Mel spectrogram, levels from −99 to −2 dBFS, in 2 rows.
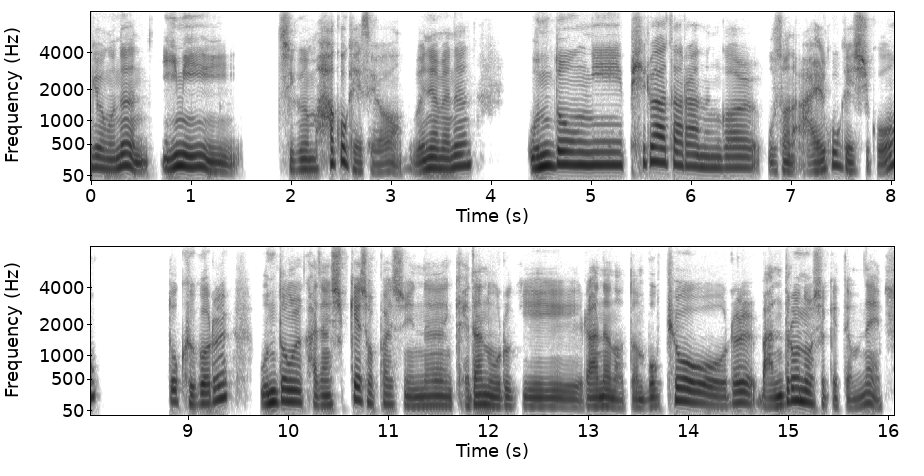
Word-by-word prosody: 경우는 150 +9 +1
이미 140 - +3 0.4
지금 130 +1 -4
하고 200 - +1
계세요. 105 - -8
왜냐하면은 140 - +1 0.6
'운동이 185 +3 +4
필요하다.'라는 175 -9 +1
걸 145 0 -3
우선 105 0 -5
알고 120 - -4
계시고 135 - -3 0.7
또 160 - -1
그거를 140 - 0 0.3
운동을 155 +4 +4
가장 120 -4 -3
쉽게 185 +8 0
접할 130 -3 -5
수 120 - -8
있는 115 +1 -1
계단 125 +4 0
오르기라는 105 -2 -1
어떤 90 +1 -6
목표를 140 - +1
만들어 115 +11 +2
놓으셨기 130 -9 0
때문에 100 +4 -6
130 Hz, 270 characters per minute, -24 LUFS, 110-165 Hz, 0.7 s, 운동이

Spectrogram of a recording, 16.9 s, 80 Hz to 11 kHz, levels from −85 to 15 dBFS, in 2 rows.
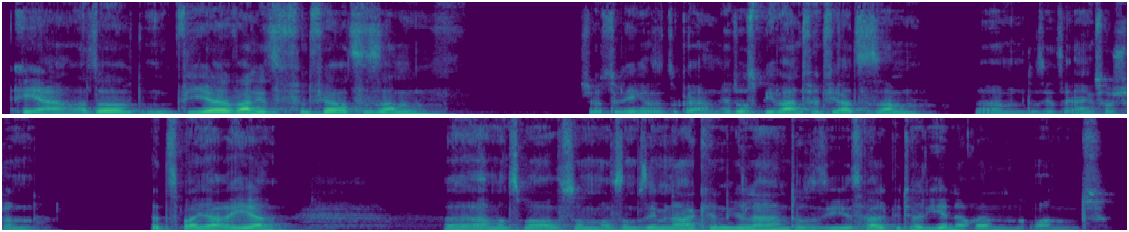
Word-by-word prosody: Ja, 75 +2 0
also, 95 +1 +4
w 95 -3 -7
wir 90 -1 +8
waren 90 +2 +9
jetzt 105 0 0
5 115 0 -4
Jahre 95 -2 +7
zusammen. 100 - 0 1.0
Schon - - -8
so - - -9
länger 80 0 -4
schon - - -9
sogar. 65 - -5
Ah, - - -8
ne, 75 +6 -9
doch, 100 0 -2
wir 90 -3 -1
waren 85 +1 +3
5 85 - -6
Jahre 65 - +2
zusammen, 75 - -3 0.4
ähm. 75 +1 -9
Das 90 -3 -12
ist 80 0 -11
jetzt - - -11
eigentlich 80 +4 -7
so 80 - -9
schon 75 -1 -8 1.0
2 80 +1 +1
Jahre 75 -2 +2
her. 140 - +1 1.2
Ähm, - - -4 0.2
haben 80 +1 -2
uns 80 0 -3
mal 85 -3 -2
auf 75 +1 -4
so 85 - -2
'nem 75 -2 -3
auf - - -6
so - - -2
'nem 80 - -3
Seminar 80 +7 0
kennengelernt. 105 -2 0
Also, 80 -4 -5
sie 80 +1 -6
ist 75 - -5
Halbitalienerin 95 +1 -2
und 70 -4 -12
85 Hz, 175 wpm, -28 LUFS, 75-95 Hz, 1.2 s, waren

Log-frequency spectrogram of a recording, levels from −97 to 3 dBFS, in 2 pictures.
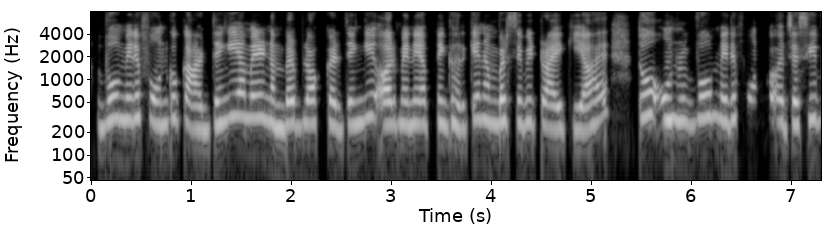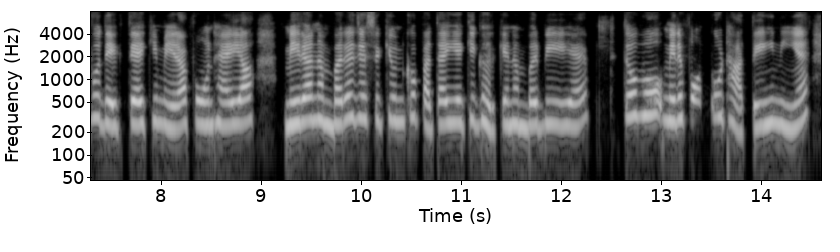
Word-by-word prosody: वो 290 +2 +2
मेरे 295 0 +2
फ़ोन 280 -5 -2
को 300 +3 -4
काट 225 -1 +3
देंगे 265 +4 +1
या 335 0 +5
मेरे 315 0 +6
नंबर 260 -3 +2
ब्लॉक 265 +1 -1
कर 250 -3 +1
देंगे। 260 +7 -1
और 255 -4 +4
मैंने 255 0 +3
अपने 260 +1 0
घर 245 -3 -4
के 300 - +2
नंबर 275 -2 +1
से 270 -1 -3
भी 275 - -1
ट्राई 235 -4 +2
किया 220 0 +1
है। 310 - -2 0.3
तो 315 +2 +2 0.2
उन 290 -1 -1
वो 310 +1 +1
मेरे 285 0 +2
फ़ोन 285 -2 -10 0.2
को 275 - 0
जैसे 255 +3 -1
ही 300 - -1
वो 315 - -2
देखते 250 -1 +2
हैं 255 0 +6
कि 280 - -6
मेरा 245 -1 +2
फ़ोन 255 -1 -2
है 250 0 +3
या 270 +2 +3 0.3
मेरा 265 +3 +5
नंबर 260 -2 0
है 310 - +2
जैसे 300 -1 -2
कि 290 +2 -7
उनको 290 +3 -5
पता 255 -3 -2
ही 265 +1 +2
है 270 - +2
कि 290 +3 -3
घर 245 -4 -3
के 260 - -1
नंबर 250 -1 -1
भी 260 0 -1
है। 250 +3 -3 0.4
तो 320 +1 +1
वो 335 +1 0
मेरे 285 +1 +4
फ़ोन 280 -3 -3
को 315 - -8
उठाते 240 -9 -3
ही 255 +3 -1
नहीं 240 -4 -3
हैं। 290 +6 +3
265 Hz, 260 wpm, -24 LUFS, 255-295 Hz, 0.4 s, मेरे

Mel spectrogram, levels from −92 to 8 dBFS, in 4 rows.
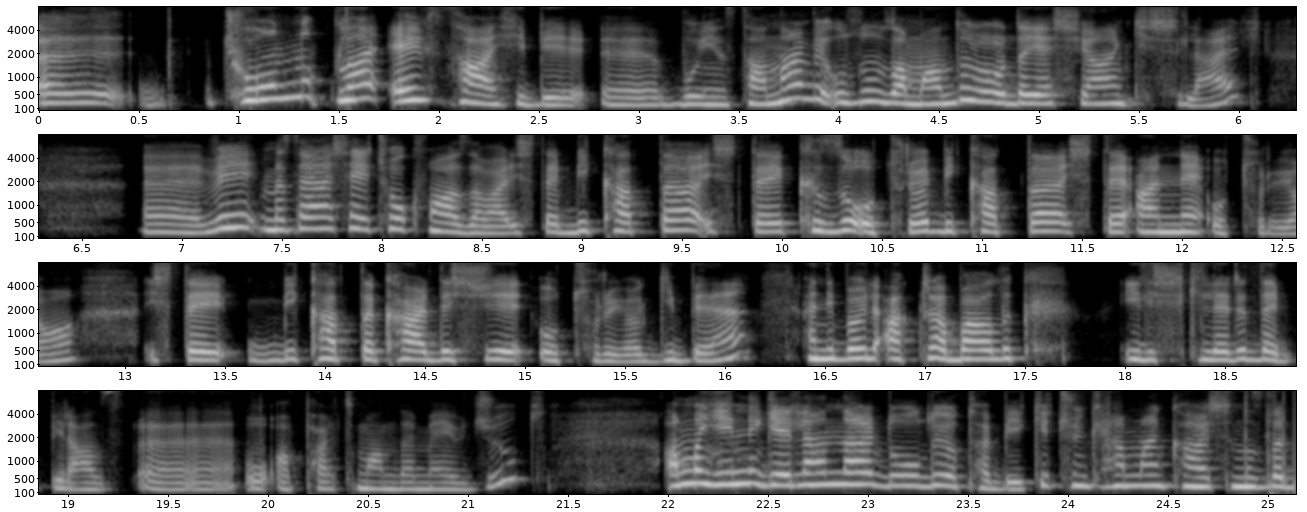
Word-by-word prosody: Eee, 265 0 0
d 200 +3 -17 0.2
çoğunlukla 365 +2 +4 0.2
ev 320 +3 +6
sahibi, 230 - 0
eee, 210 -1 -5
bu 225 +2 -3
insanlar 235 - 0
ve 280 - 0
uzun 275 +3 -1
zamandır 250 +5 +3
orada 265 -4 +2
yaşayan 245 0 0
kişiler, 220 - -9 0.8
eee, 225 -1 -3
ve 355 +4 +3
mesela 325 +3 +1
şey 325 0 -1
çok 315 -1 -3
fazla 235 -6 0
var: 200 0 -3
İşte, 215 +1 -5
bir 260 +1 -3
katta, 280 0 -1
işte, 245 0 -4
kızı 270 0 +2
oturuyor, 240 +2 0
bir 250 -1 -3
katta, 250 +1 0
işte, 235 -1 -3
anne 230 -1 +2
oturuyor, 195 +1 -7 0.3
işte, 235 -1 +1
bir 225 +4 -5
katta 260 -2 +1
kardeşi 245 -1 +1
oturuyor 205 -3 -4
gibi. 210 +2 -3 0.4
Hani, 265 -1 +5
böyle, 275 -1 +5
akrabalık 260 0 +3 0.4
ilişkileri 235 0 -1
de 225 -6 0
biraz, 190 -3 -7
eee, 190 -2 -8
o 210 - -7
apartmanda 200 0 -6
mevcut 195 - -8 0.6
ama 340 +5 +5
yeni 340 0 +5
gelenler 325 +1 +4
de - - -2
oluyor 295 -1 -1
tabii 200 -6 -4
ki. 310 -2 -7
Çünkü 290 -3 -3
hemen 295 0 0
karşımızda 270 -1 +2
250 Hz, 140 wpm, -23 LUFS, 225-285 Hz, 0.8 s, ev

